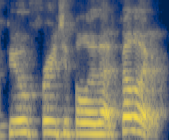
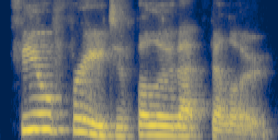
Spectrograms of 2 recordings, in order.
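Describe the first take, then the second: First: It is said very fast. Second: It is said at a normal, steady pace.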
